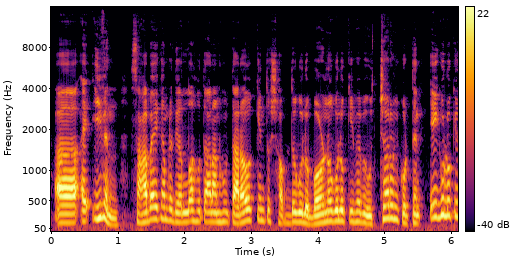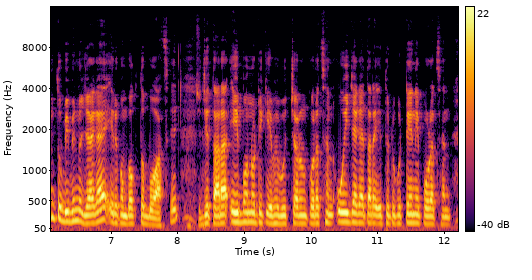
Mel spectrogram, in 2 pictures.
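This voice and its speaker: A man, an Islamic scholar, giving measured, teacherly answers on a live television question-and-answer show, weaving in Arabic quotations. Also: on the high side, darkish tone. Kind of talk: explanatory religious talk. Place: television studio.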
